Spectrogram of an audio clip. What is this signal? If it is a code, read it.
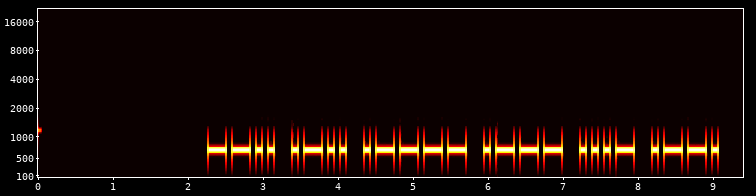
Morse code, heard as a keyed tone, about 15 wpm, 700 Hz. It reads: ZL1JVP
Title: DXCC-100 Call Signs - 6 Characters - Repeated 3x - 15wpm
